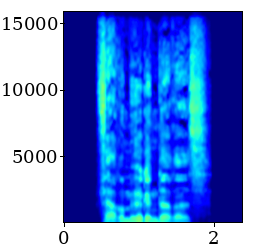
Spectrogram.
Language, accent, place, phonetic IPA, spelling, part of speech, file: German, Germany, Berlin, [fɛɐ̯ˈmøːɡn̩dəʁəs], vermögenderes, adjective, De-vermögenderes.ogg
- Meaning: strong/mixed nominative/accusative neuter singular comparative degree of vermögend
